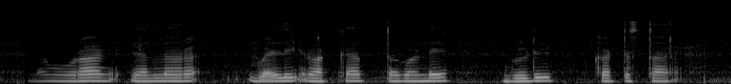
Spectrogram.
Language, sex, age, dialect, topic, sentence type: Kannada, male, 18-24, Northeastern, banking, statement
